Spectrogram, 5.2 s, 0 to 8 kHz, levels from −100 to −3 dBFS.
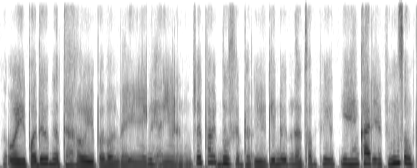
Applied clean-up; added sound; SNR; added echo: neural diffusion model UNIVERSE++.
